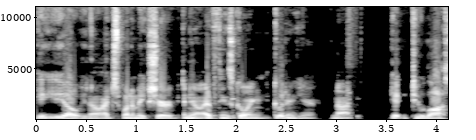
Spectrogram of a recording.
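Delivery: ordinary talk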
